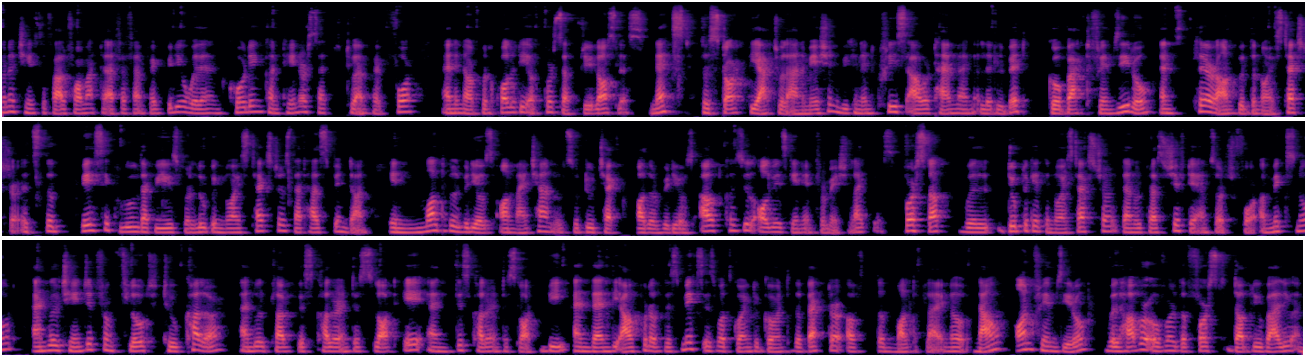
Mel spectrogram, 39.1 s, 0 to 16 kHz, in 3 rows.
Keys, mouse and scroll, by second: 1.1-1.7 scroll down 1, 1.7-2.6 scroll down 2, 1.7 click, 2.6 scroll down 1, 2.7 click, 3.1-4.1 drag, 4.7-5.6 drag, 6.4 middle click, 6.4-6.9 scroll down 2, 9.4 click, 10.9 Left, 11.7 middle click, 11.9-12.7 scroll up 5, 12.7 click, 13.1-13.4 scroll down 2, 13.4 middle click, 13.8 click, 14.5 scroll down 1, 14.6 middle click, 15.8 scroll down 1, 15.9 middle click, 19.0 shift+d, 20.8-22.0 middle drag, 22.0-22.7 scroll up 2, 23.4 scroll down 2, 23.7 middle click, 24.4 shift+a, 26.7-27.3 scroll up 2, 27.3-28.1 drag, 28.8-29.9 drag, 30.6-31.7 drag, 31.8 middle click, 32.8-35.5 drag, 35.7 middle click, 37.0 middle click.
